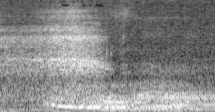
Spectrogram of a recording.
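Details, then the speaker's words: A dog snoring in a studio during an interview: a single loud, noisy breath with a low buzzing rumble underneath and faint room noise; snoring. "You can hear the dog snoring so bad. I lost my train of thought."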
